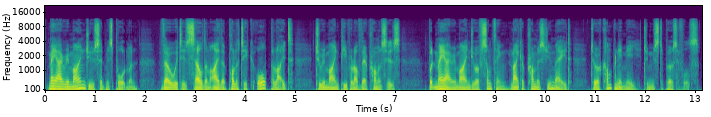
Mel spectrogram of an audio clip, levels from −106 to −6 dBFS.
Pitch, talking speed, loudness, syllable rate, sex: 95 Hz, 175 wpm, -20 LUFS, 5.6 syllables/s, male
